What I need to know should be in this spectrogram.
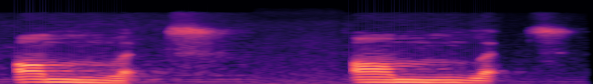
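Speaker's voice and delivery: omelette slow and loud, OM punched; stress on first syllable. Shown as a demonstration. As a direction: lean on OM in omelette, slowly. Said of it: "the sound is big".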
